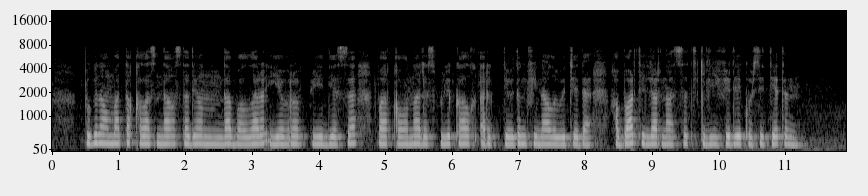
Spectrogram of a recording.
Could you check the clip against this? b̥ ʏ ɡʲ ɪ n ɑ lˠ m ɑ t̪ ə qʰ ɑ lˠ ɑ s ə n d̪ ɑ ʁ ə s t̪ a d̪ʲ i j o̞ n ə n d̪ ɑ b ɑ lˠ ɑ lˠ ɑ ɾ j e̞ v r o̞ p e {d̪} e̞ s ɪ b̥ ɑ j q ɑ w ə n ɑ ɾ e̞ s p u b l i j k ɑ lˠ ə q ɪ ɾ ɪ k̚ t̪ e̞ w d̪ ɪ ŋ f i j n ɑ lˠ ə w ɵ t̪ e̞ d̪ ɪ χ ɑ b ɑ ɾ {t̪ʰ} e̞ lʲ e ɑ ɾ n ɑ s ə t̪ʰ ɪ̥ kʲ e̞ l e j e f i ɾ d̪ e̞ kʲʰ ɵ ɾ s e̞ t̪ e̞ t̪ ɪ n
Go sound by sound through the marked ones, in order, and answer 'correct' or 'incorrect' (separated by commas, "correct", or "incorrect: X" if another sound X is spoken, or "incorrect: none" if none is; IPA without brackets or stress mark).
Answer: correct, correct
